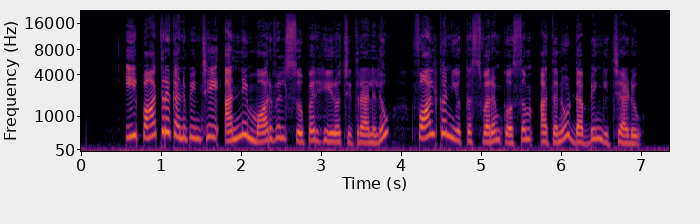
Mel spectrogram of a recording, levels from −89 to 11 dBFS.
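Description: No technical faults can be heard anywhere in the recording; the speech signal holds steady and intact throughout.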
